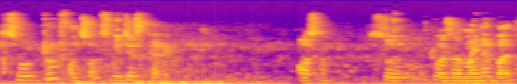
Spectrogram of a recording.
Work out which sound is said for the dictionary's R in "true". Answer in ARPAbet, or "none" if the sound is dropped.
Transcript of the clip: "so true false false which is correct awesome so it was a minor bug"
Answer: none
